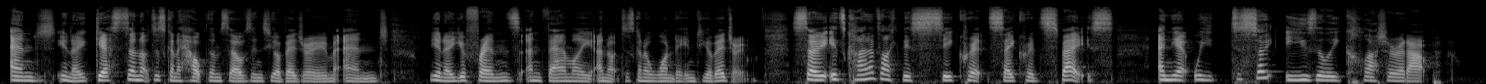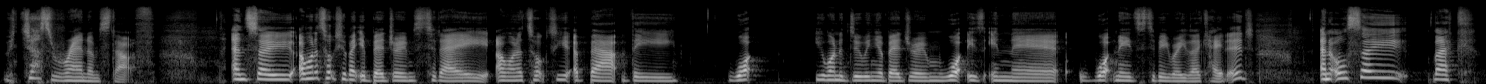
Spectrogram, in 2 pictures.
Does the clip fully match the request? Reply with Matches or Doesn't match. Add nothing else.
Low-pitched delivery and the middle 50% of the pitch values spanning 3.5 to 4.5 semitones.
Doesn't match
